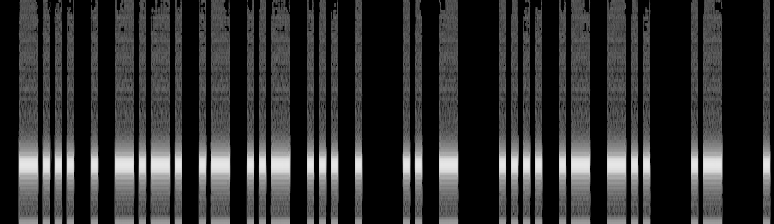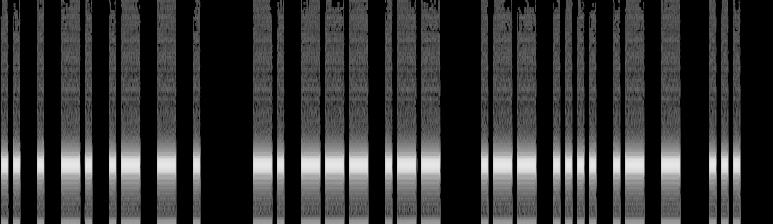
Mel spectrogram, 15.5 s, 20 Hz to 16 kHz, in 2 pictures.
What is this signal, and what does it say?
Morse code, heard as a keyed tone, about 20 wpm, 1000 Hz. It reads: BECAUSE IT HAD A SENATE NOW WHAT S
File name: qotdfiles / 20wpm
